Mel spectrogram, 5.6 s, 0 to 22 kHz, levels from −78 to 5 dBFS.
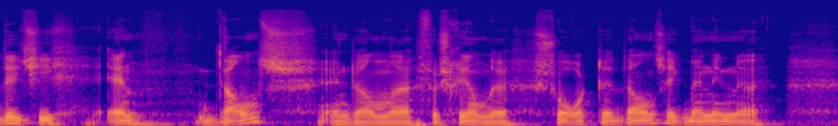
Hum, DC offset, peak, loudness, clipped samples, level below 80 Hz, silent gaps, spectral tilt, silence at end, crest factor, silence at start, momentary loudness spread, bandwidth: none; under 0.1%; -4 dBFS; -22 LUFS; under 0.1%; -34 dBFS; none; -6 dB/octave; 0 s; 18 dB; 0 s; 6 LU; 16.5 kHz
